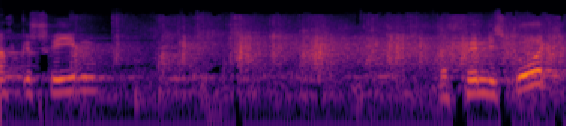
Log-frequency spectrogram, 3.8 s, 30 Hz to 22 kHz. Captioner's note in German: Beifall CDU und BÜNDNIS 90/DIE GRÜNEN - Zurufe SPD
